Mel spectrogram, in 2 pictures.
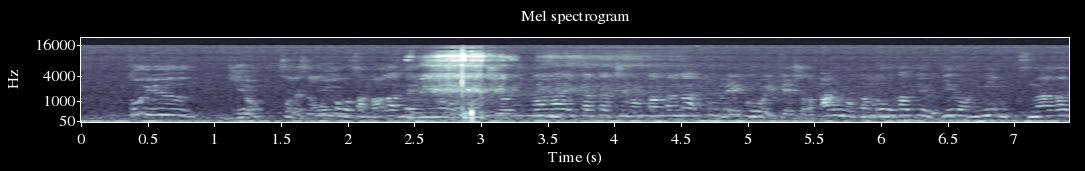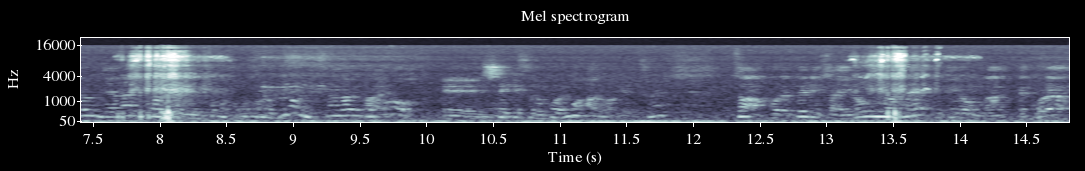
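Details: Miniature Dachshund snoring: quiet steady rattling breath noise under a continuous low hum, with faint snorts.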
